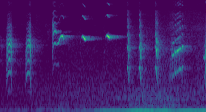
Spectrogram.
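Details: Metallic starling (Aplonis) song with sharp chips, three drawn-out level whistles, and then a rapid string of clicks and squeaks over a steady low rumble.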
